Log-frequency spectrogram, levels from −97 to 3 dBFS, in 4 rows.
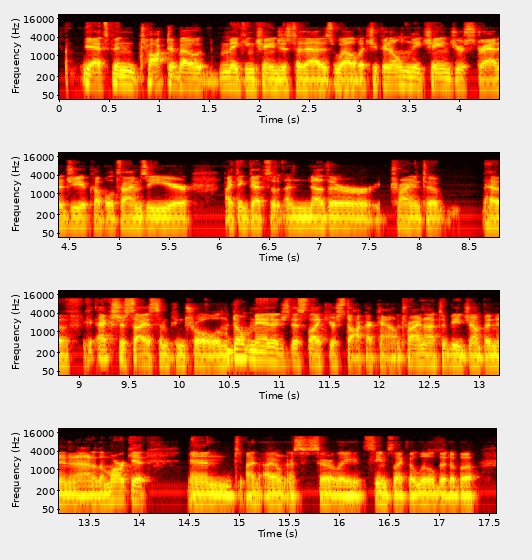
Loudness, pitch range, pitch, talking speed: -22 LUFS, 80-90 Hz, 85 Hz, 225 wpm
